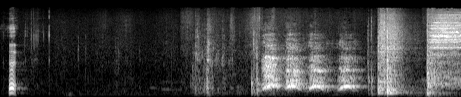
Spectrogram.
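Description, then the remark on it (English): A dog barking sound effect: a quick run of four or five loud, evenly spaced woofs, followed by a couple of sharper bursts, after a quiet, murmuring start. “Also on Thursday, there's Petco. And that's the aptly tickered woof.”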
